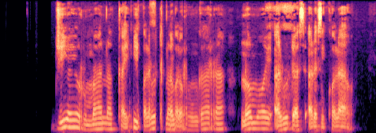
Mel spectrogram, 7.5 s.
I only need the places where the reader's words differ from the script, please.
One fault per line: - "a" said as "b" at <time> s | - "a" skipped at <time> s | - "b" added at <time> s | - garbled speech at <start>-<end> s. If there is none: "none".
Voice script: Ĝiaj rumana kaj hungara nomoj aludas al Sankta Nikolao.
- garbled speech at 2.6-3.8 s
- "Sankta" skipped at 6.3 s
